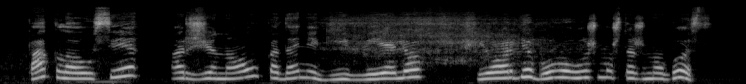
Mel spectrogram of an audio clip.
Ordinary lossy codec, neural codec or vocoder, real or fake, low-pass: Opus, 32 kbps; none; real; 14.4 kHz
